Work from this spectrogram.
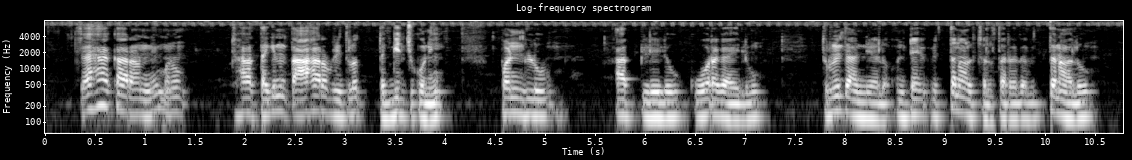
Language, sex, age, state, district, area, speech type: Telugu, male, 18-30, Andhra Pradesh, Nellore, rural, spontaneous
